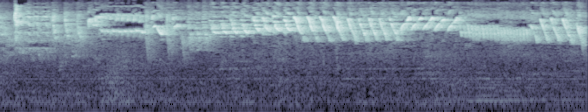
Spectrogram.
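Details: Canary in 'gacor' singing, a sweet song kept as masteran for training other birds: an almost unbroken stream of high, rapid trills and rolling chirped phrases lasting nearly nine seconds, over a faint low background hum.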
